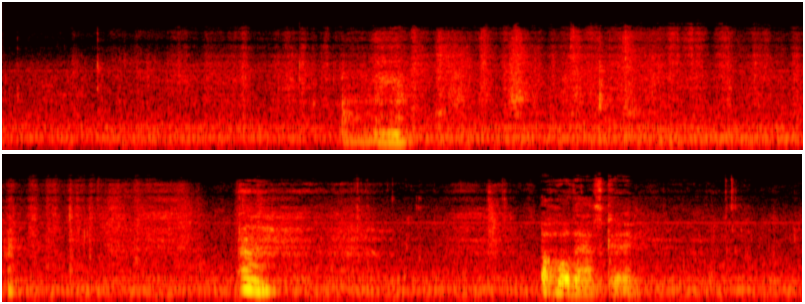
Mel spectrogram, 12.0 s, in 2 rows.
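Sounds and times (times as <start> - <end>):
person humming: 7.8 - 8.3
chewing with mouth clicks: 11.2 - 12.0.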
